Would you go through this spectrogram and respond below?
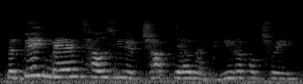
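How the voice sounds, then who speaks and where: A woman voicing a grave anteater who reproaches a woodcutter in measured, admonishing words, in a storybook read-aloud. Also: sits high, close to an everyday voice. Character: wise unstriped anteater parent, gravely reproachful. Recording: roomy, distant classroom recording with noise.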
